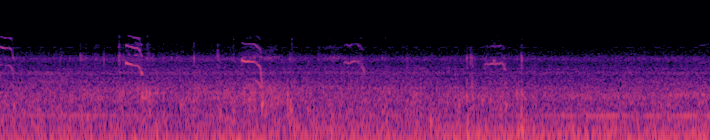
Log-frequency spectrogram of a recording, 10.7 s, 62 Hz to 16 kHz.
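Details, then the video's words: Roe buck and doe chasing each other on 7 August 2024; thin, squeaky piping calls that rise briefly and then bend down, scattered roughly every one to two seconds through the first half, with a steady low background rumble. "Sarna - Koziołek i koza się ganiają"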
